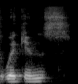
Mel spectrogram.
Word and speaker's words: Wickens: what I mean um my last name is wiccans not so like not spelled like Wiccan but it's close enough and um somewhat ironically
